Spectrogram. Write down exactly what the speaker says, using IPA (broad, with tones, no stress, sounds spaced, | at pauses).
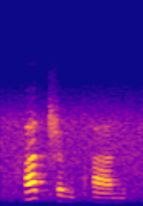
h a˦˥ t̚ ʂ ə˨˩ ŋ t̪ʰ a˨˩ n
